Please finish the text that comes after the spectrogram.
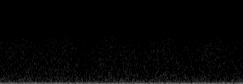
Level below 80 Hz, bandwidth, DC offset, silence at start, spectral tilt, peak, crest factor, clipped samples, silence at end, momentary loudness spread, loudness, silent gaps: -56 dBFS; 7.2 kHz; 0.4%; 0 s; -3 dB/octave; -38 dBFS; 12 dB; under 0.1%; 0 s; 1 LU; -56 LUFS; none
